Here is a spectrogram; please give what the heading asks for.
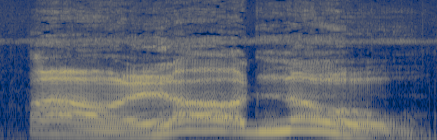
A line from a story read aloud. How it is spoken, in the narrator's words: Earl moaned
